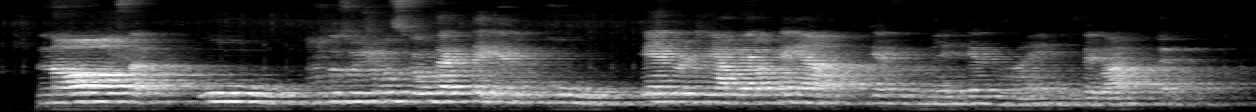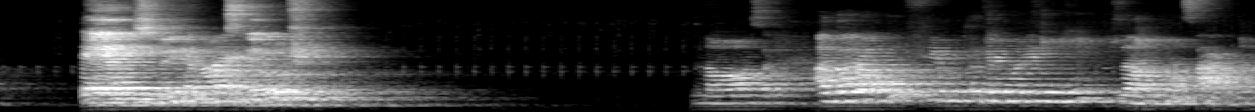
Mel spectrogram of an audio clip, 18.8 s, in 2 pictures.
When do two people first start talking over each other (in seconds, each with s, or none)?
10.0 s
